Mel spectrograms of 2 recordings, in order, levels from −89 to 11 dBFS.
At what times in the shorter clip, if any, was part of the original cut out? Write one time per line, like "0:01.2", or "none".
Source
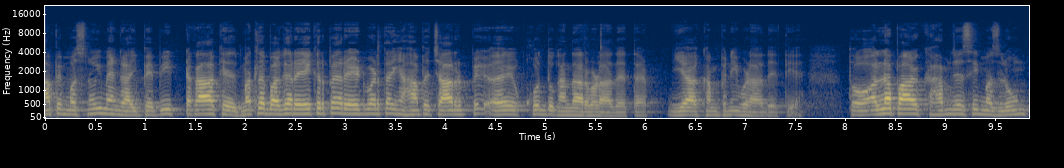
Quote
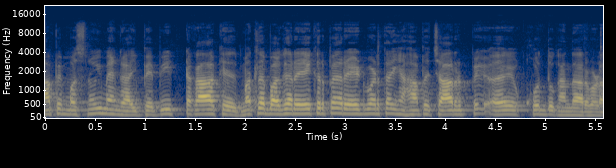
none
